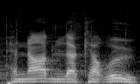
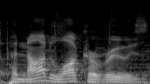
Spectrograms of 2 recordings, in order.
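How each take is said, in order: First: It is said with an exaggerated French accent. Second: It is said with a plain English accent.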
